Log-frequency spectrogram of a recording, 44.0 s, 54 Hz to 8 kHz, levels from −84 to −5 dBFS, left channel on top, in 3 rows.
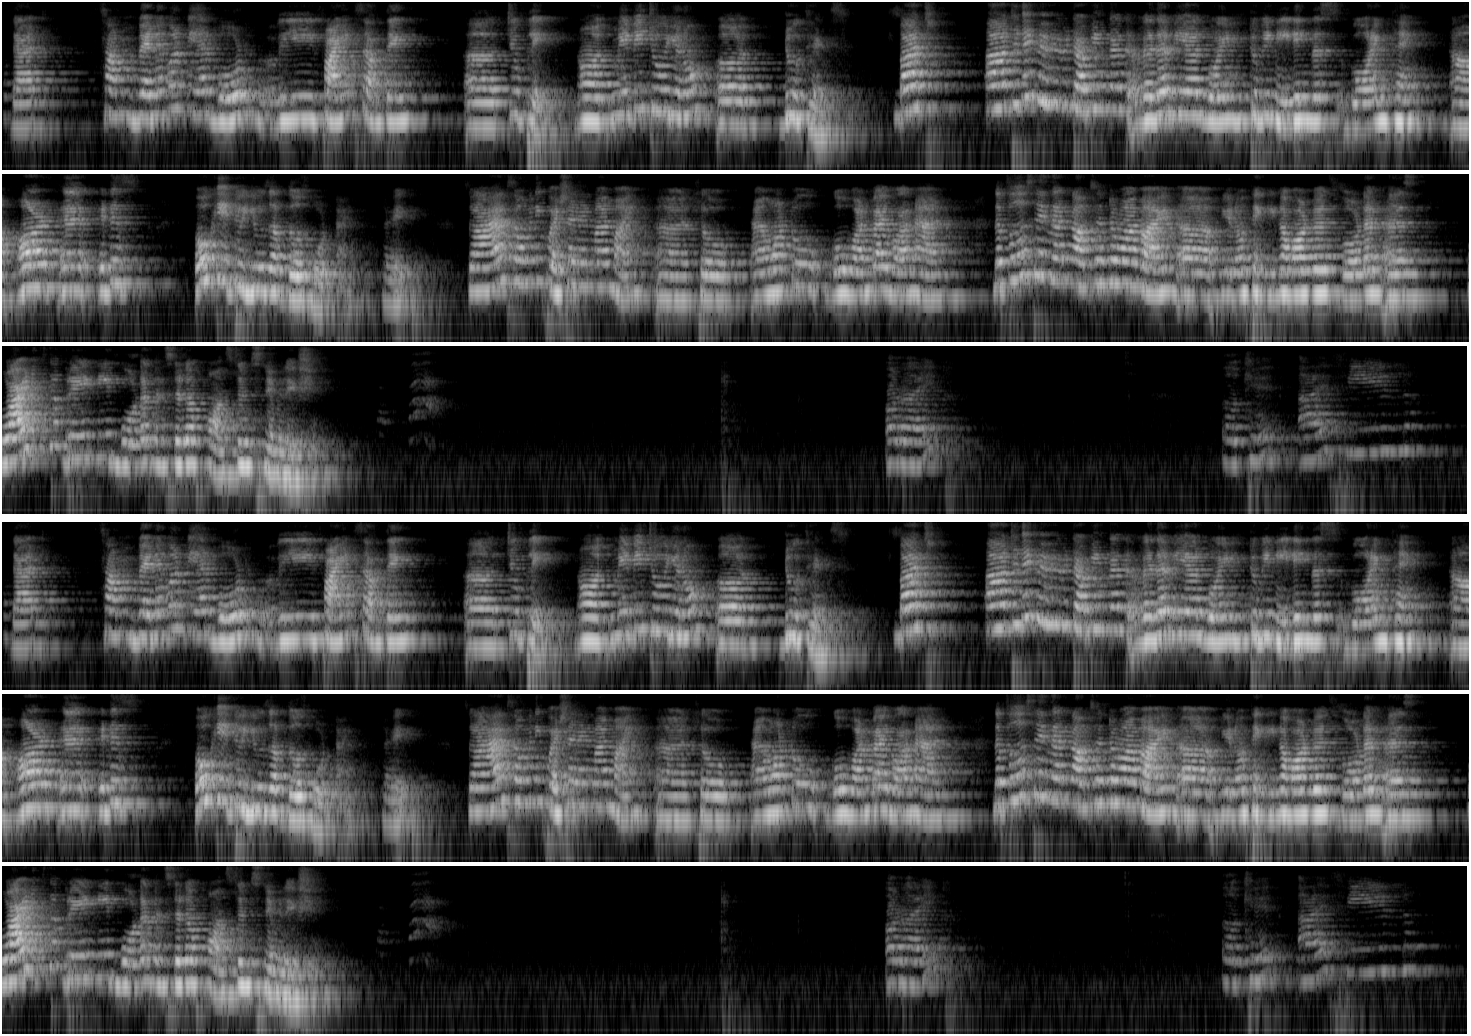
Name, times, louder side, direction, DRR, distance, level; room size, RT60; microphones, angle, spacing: voice 1, 1.0-4.1 4.6-7.5 7.8-8.3 8.9-9.3 9.8-14.1 14.5-15.9 16.6-18.2 18.5-18.7 19.3-24.1 24.6-28.7 29.3-32.5 33.4-33.6, equal, 5° right, -4 dB, 2.6 m, -30 dB
voice 2, 38.2-38.8 41.5-42.0 42.3-43.5, equal, 25° right, -3 dB, 3.1 m, -45 dB
20.0 x 10.5 x 3.2 m, 1.1 s
head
